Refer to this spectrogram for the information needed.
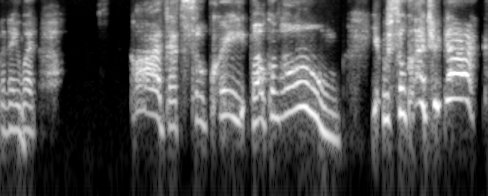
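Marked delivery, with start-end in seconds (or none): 1.3-4.8 high, gushing retold greeting; imitated delighted welcome. Locals welcome the returning emigrant home, imitated gushing delight. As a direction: act out their welcome, voice lifting right up.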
